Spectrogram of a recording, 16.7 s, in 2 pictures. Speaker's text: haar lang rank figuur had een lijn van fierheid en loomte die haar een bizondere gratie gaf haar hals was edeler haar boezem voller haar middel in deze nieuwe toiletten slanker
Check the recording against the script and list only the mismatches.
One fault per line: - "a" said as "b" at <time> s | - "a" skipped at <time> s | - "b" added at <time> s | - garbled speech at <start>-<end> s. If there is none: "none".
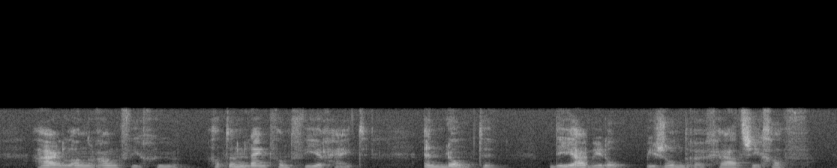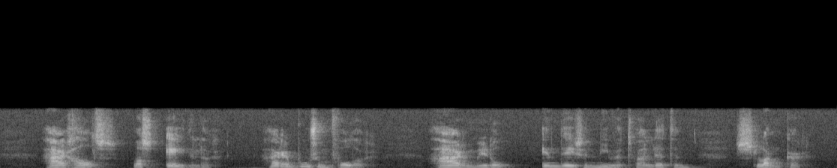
- "een" said as "middel" at 5.8 s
